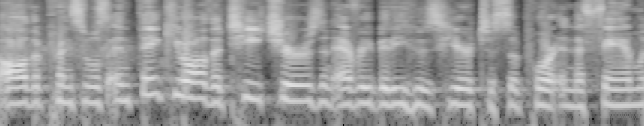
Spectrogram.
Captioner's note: applause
